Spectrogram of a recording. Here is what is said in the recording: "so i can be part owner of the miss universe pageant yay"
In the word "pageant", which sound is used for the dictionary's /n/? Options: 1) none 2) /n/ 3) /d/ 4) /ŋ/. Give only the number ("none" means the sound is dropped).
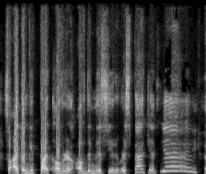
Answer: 1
